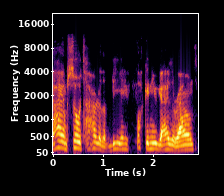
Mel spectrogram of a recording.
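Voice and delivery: a mock rant from a fed-up doctor. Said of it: "He was just furious".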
